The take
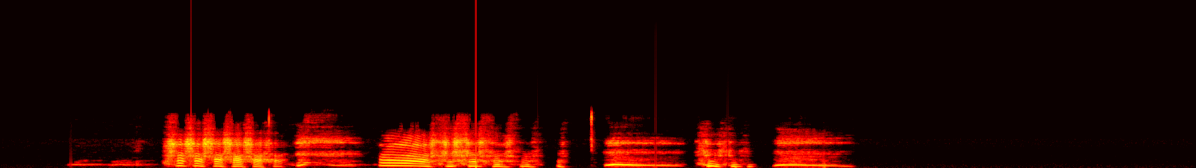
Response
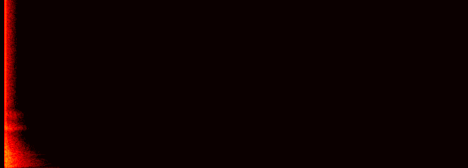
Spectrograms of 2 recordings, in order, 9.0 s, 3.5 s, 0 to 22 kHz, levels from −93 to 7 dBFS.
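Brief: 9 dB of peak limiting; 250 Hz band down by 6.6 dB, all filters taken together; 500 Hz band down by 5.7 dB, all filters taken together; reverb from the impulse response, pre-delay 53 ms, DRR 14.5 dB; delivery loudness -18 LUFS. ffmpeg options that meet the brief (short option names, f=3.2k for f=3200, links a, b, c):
-filter_complex "[0:a]equalizer=f=250:t=o:g=-6.5,equalizer=f=500:t=o:g=-5,alimiter=limit=-20dB:level=0:latency=1,asplit=2[a][b];[1:a]atrim=start_sample=2205,adelay=53[c];[b][c]afir=irnorm=-1:irlink=0,volume=-27dB[d];[a][d]amix=inputs=2:normalize=0,volume=13dB"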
